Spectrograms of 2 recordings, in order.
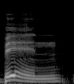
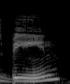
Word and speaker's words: been: Now, this is not bin like B-I-N, but this is bin with the spelling B-E-E-N. Bin. I've already been there. I've been waiting. What have you been doing? Bin. You can pronounce this bean. You can say, I've been waiting. What have you been doing? People will understand you just fine if you say bean. But if you change that E sound to a quick I, bin, you'll have a little bit more control over your syllable stress and a better ability to link your words together.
